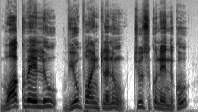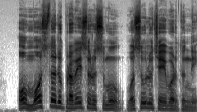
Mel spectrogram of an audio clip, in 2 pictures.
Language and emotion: Telugu, neutral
